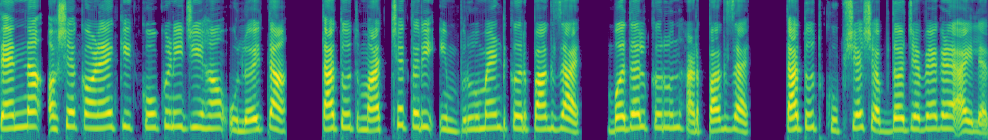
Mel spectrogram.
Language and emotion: Goan Konkani, neutral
